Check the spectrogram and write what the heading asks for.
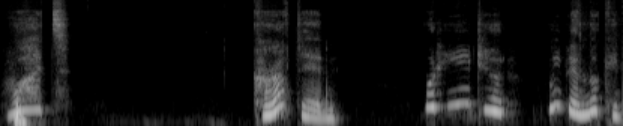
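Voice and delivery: high, loud, startled cry to the cat; a real gasp of shock at the returning pet; surprised greeting. Real, not acted. Streamer spots her missing cat Corrupted, loud surprised cry. Cat reappears after long absence.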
